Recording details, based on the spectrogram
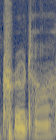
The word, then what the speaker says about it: Croton: It's pronounced Croton. Go ahead. Croton.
